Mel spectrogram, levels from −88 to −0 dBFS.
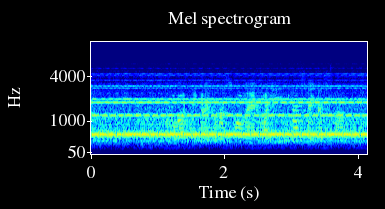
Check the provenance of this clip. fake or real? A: real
